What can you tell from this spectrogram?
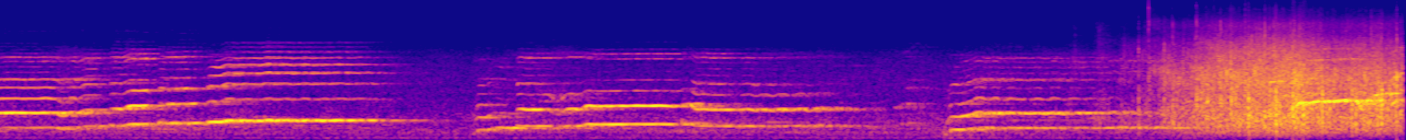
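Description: A woman singing solo and unaccompanied into a microphone, in three long phrases of held, rising notes. Her song ends about eleven seconds in, and loud applause and cheering break out.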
